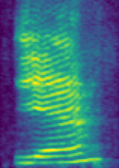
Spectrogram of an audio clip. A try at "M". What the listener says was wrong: Not yem. How to pronounce that letter? It is M. You should not pronounce it as yem, yen and all. It's M, N.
